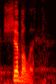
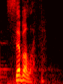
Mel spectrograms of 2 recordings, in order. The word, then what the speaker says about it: Shibboleth: Say Shibboleth." And he said, "Sibboleth," for he could not pronounce it right.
